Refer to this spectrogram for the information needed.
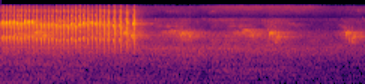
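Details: Saffron finch singing the complete song style called "el rollo": a very high, rapid run of evenly pulsed buzzy notes for over a second, then only faint distant chirps against a low background hiss.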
